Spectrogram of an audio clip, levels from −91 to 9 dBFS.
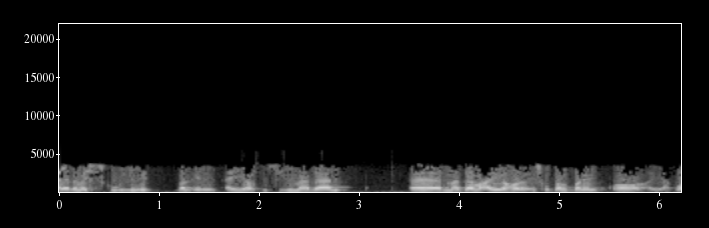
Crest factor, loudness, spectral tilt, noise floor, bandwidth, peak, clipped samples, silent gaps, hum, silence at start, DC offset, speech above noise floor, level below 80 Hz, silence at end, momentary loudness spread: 16 dB; -21 LUFS; -2.5 dB/octave; -48 dBFS; 3.9 kHz; -4 dBFS; under 0.1%; none; none; 0 s; under 0.1%; 28 dB; -56 dBFS; 0 s; 11 LU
